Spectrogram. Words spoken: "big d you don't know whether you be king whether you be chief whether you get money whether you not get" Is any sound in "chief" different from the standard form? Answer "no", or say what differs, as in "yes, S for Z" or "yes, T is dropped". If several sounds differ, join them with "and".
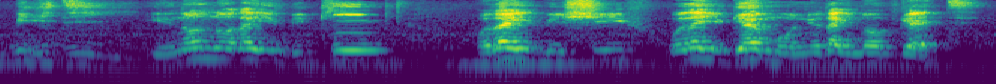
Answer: yes, SH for CH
